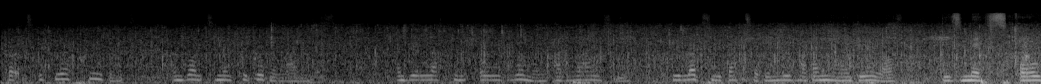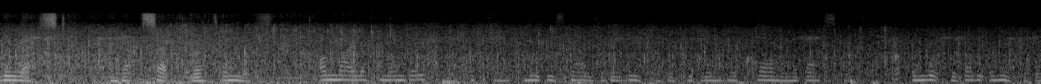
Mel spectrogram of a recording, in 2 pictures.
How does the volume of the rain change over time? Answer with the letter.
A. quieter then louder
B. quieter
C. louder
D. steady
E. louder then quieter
E.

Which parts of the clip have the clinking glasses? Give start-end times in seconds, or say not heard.
not heard.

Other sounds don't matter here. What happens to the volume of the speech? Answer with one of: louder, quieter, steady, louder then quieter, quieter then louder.
louder then quieter.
